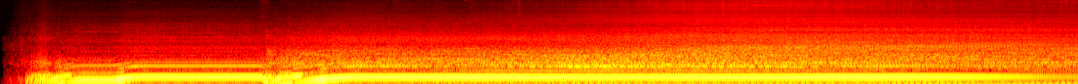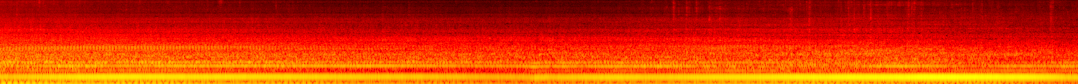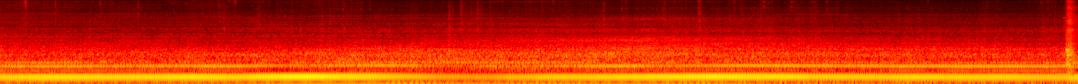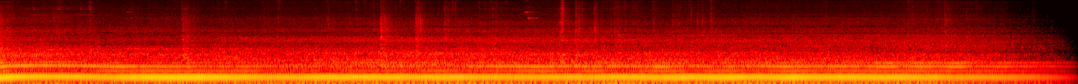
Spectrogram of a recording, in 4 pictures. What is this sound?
FP Inside A Drainage Pipe
Recorded inside a plastic drainage pipe with a home-made binaural microphone.
binaural, drain, dripping, sewer, water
